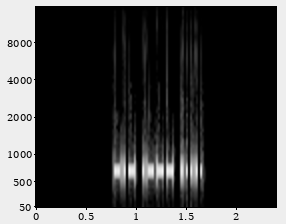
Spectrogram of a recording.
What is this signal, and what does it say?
Morse code, heard as a keyed tone, about 46 wpm, 700 Hz. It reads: KJ5
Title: USA Call Sign Prefixes - 50wpm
